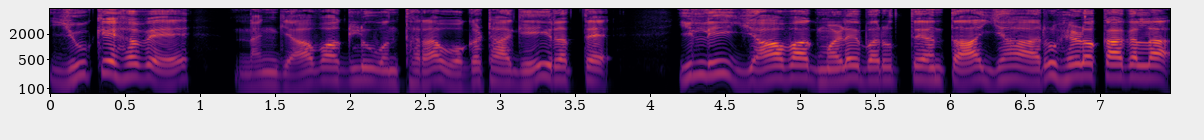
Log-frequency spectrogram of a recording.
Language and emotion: Kannada, surprised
